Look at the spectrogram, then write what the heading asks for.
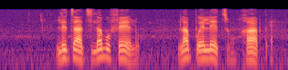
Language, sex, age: Tswana, male, 20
